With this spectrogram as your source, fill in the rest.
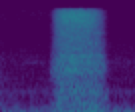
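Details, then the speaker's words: Desoldering a pin: a short hissing sizzle as the iron meets the pin, showing it is hot enough to blow the solder out. "and you can hear the big light squealing from the heat you know at that point you've definitely got hot enough"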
